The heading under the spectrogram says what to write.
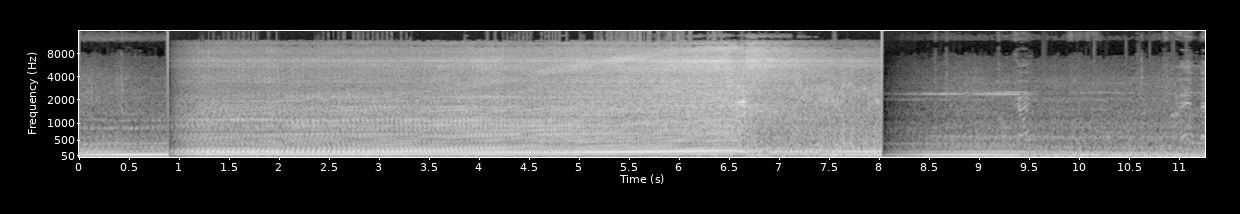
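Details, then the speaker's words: Turbo LS-swapped 1996 Impala on E85, first test drive after new head gaskets and a SUM-8706R1 cam: strong pull rising steadily in pitch through a gear, clean with no misses or knocks, then lifting off. Temps, oil and fuel pressure good; normal running under load. "Running pretty good, man. Temps look good. Oil pressure look good. Fuel pressure straight."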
